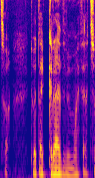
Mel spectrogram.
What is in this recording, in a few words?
"greddf", Welsh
